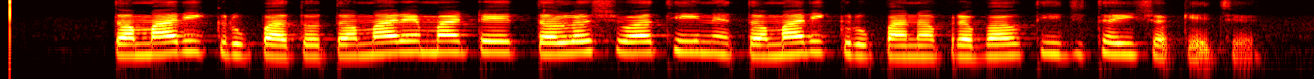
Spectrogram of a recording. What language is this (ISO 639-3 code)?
guj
